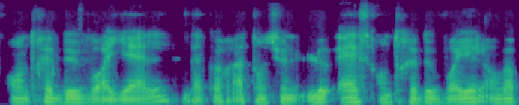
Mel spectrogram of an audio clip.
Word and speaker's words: les: Le S est muet, d'accord?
